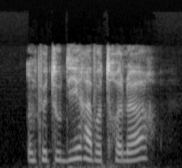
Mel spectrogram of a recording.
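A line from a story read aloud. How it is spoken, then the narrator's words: Low voice. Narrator (French): dit-il à voix basse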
